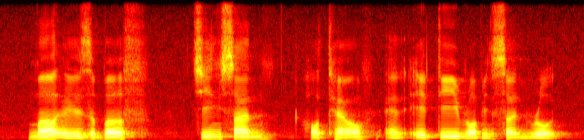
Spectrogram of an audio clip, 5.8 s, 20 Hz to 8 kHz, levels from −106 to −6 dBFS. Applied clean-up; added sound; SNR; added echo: none; none; none; none.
